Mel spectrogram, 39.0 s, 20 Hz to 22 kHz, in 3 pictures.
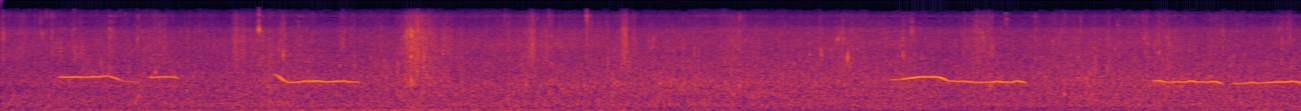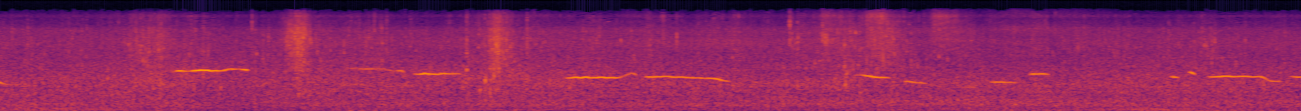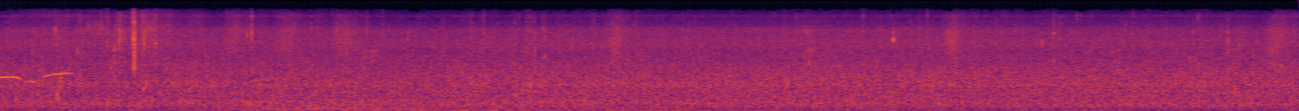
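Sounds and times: river rushing over riffle: 0:00.0 - 0:39.0
thin whistle-like tones: 0:00.6 - 0:01.8, 0:02.7 - 0:03.6, 0:08.9 - 0:10.3, 0:11.5 - 0:13.1, 0:14.7 - 0:15.6, 0:16.5 - 0:17.7, 0:18.6 - 0:20.4, 0:21.6 - 0:23.6, 0:24.7 - 0:26.8.

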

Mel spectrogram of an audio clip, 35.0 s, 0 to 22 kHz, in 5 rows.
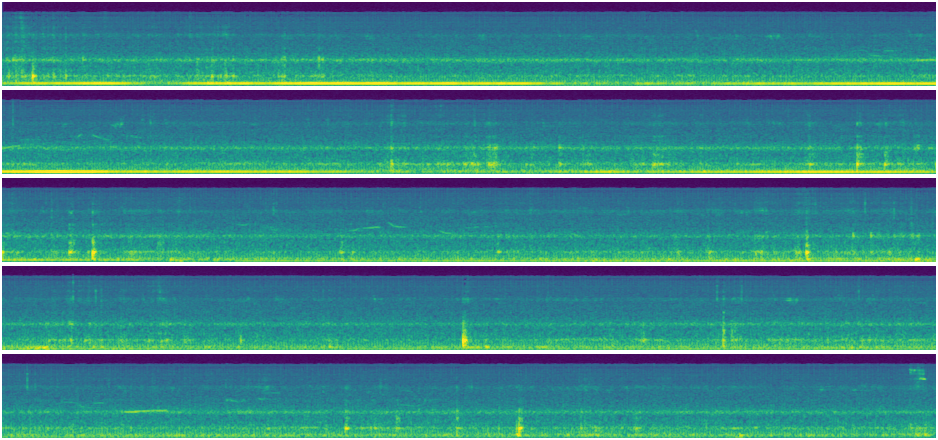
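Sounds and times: nestlings scratching and clicking: 0:00.0 - 0:05.8, 0:06.8 - 0:35.0
low electrical hum: 0:00.0 - 0:35.0
thin high whine: 0:32.2 - 0:35.0.

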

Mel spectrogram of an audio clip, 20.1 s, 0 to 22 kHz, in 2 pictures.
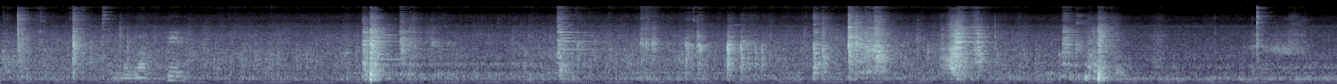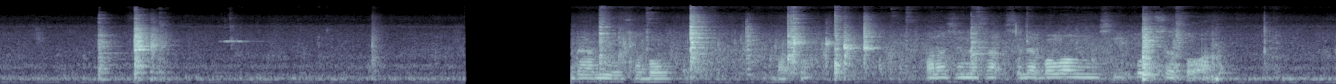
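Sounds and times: metal spoon scraping a wok: 0:06.1 - 0:07.5.

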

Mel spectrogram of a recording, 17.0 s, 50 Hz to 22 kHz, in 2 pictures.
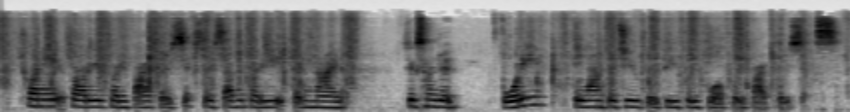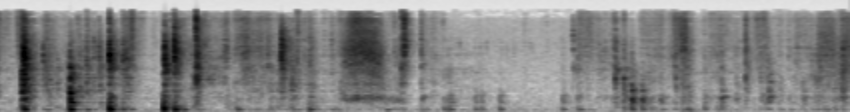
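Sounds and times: paper and plastic crinkling: 0:14.2 - 0:17.0.

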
